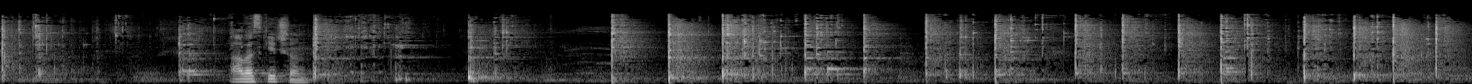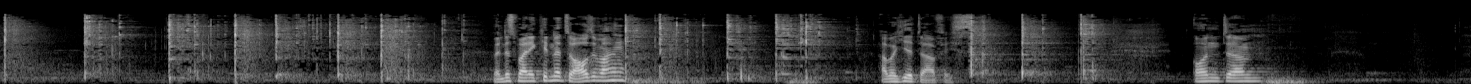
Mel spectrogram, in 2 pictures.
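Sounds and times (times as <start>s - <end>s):
hammer smashing ceramic flower pots laid on newspapers: 0.0s - 5.4s, 6.1s - 19.6s, 20.7s - 23.5s, 24.2s - 26.0s
speech: 2.3s - 3.4s, 19.7s - 21.2s, 23.6s - 24.4s, 26.6s - 27.6s.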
